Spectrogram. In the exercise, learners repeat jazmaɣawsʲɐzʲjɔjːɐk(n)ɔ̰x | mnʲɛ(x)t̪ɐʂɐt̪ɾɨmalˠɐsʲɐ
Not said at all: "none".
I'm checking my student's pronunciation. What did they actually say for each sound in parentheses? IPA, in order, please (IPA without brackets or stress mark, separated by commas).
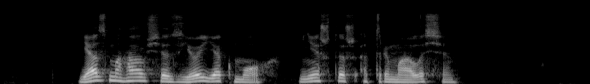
m, ʂ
